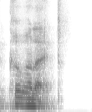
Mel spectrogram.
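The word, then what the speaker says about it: Qoheleth: The Kohelet, okay? Spelled with a Q, Q-O-H-E-L-E-T-H, the Kohelet.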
